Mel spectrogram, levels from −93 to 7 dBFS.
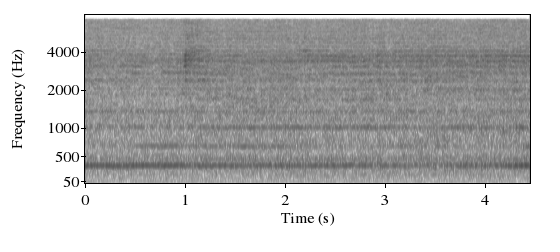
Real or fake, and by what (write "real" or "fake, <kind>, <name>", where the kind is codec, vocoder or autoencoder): fake, vocoder, Vocos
